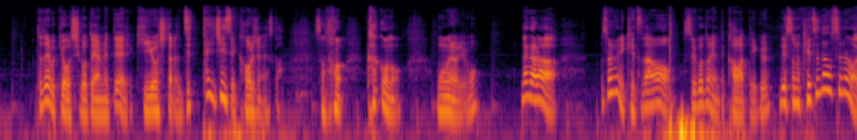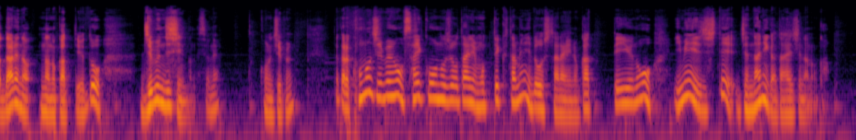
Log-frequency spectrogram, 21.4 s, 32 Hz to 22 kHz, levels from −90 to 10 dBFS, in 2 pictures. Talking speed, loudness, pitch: 425 characters per minute, -24 LUFS, 145 Hz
